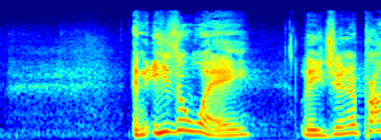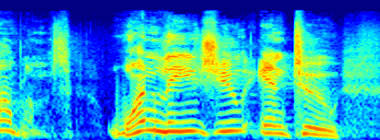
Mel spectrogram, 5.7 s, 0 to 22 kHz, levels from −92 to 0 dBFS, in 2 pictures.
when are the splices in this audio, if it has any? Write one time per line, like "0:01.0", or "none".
none

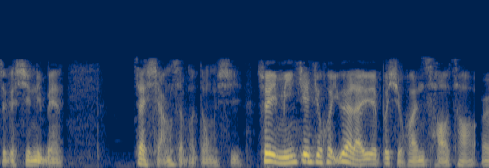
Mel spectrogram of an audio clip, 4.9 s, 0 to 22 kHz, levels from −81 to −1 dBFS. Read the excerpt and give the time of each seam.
0:02.5

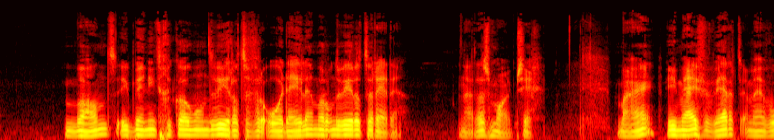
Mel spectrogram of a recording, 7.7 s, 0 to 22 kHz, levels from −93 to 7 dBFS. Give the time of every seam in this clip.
0:06.6

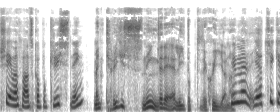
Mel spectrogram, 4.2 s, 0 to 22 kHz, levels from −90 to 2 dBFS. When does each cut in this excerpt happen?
0:02.4
0:02.8

